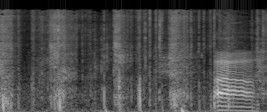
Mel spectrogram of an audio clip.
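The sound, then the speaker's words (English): Footsteps crunch through snow in a steady walking rhythm, five or so gritty, crackling steps, before a voice begins speaking at the end. “Crunch, crunch. Crunch, crunch in the snow.”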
